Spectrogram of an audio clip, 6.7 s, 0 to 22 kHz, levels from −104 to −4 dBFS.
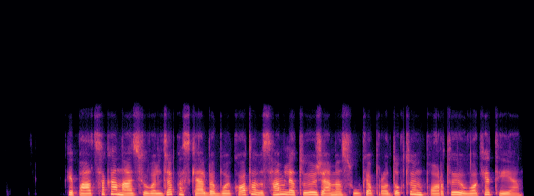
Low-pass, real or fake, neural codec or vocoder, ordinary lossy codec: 7.2 kHz; real; none; Opus, 24 kbps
